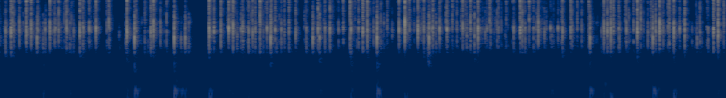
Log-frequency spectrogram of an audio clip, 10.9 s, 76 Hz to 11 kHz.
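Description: A compact 60% mechanical keyboard with clear pink polycarbonate keycaps and a translucent case is typed on with the fingertips of both hands. It produces a rapid, continuous run of short, bright clicky keystrokes with very little low end and no ring. There is one brief pause around the three-second mark.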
